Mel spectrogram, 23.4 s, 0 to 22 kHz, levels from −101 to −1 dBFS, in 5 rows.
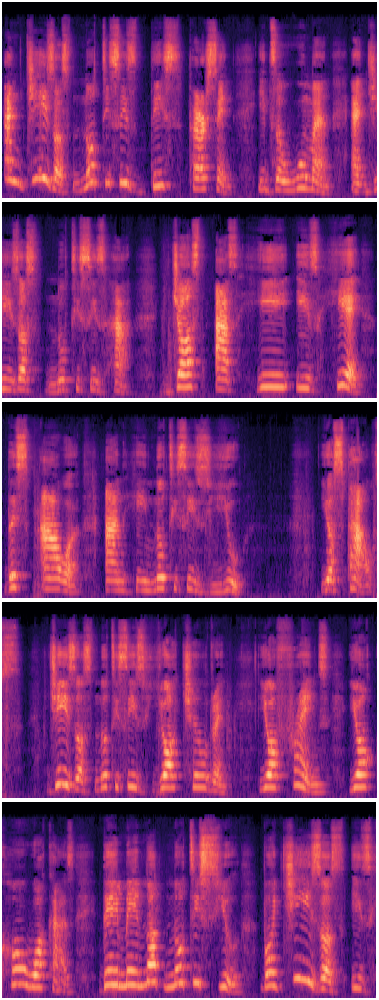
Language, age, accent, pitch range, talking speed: English, 50-69, Nigerian, 205-290 Hz, 105 wpm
